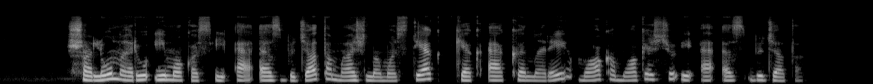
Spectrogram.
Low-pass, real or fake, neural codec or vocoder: 9.9 kHz; real; none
